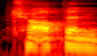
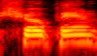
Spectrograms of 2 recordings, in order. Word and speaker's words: Chopin: And uh one question from the audience says uh what is your favorite Chopin piece? I think uh my favorite Shopan piece.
